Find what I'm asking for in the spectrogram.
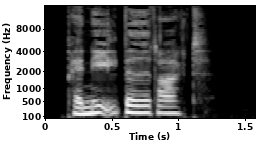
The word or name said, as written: panelbadedragt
